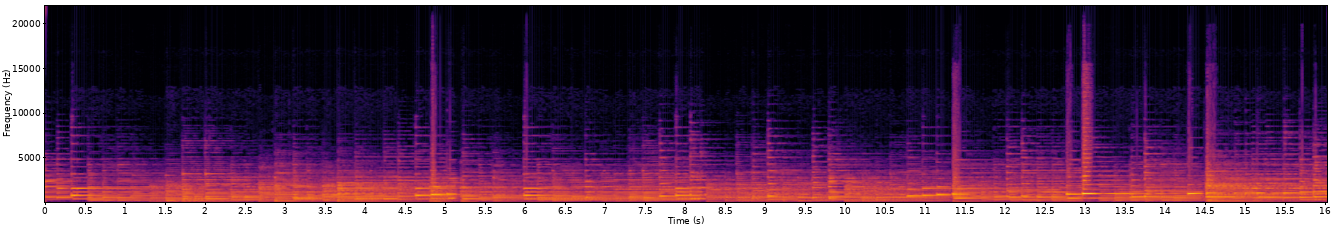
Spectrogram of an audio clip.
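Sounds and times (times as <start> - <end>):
gentle piano music: 0.0 - 16.0.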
